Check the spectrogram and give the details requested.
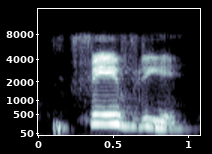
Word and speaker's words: février: Février. You know how to say favorite? So same way, février.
